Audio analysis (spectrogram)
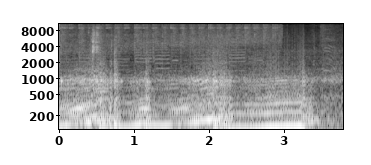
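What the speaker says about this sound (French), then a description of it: "Là je vais vous faire une petite accélération" A VW Golf VII GTI tuned to stage 1 with a loud exhaust accelerates hard, its engine rising in a loud, close, continuous roar through the revs before easing off near the end.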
